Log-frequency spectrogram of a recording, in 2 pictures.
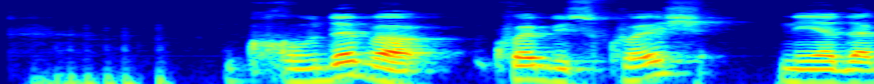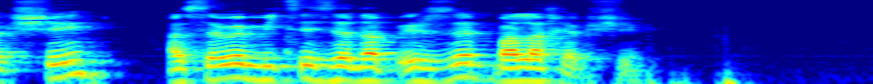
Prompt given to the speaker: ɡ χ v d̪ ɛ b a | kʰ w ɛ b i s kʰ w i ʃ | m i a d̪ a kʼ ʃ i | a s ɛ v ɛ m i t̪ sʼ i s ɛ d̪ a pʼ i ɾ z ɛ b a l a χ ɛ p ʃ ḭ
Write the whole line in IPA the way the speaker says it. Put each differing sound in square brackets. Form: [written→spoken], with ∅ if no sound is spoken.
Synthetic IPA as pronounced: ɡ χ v d̪ ɛ b a | kʰ w ɛ b i s kʰ w [i→ɛ] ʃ | [m→n] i a d̪ a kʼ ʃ i | a s ɛ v ɛ m i t̪ sʼ i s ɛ d̪ a pʼ i ɾ z ɛ b a l a χ ɛ p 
